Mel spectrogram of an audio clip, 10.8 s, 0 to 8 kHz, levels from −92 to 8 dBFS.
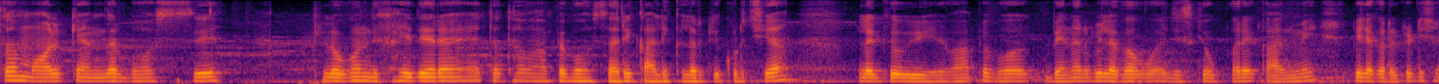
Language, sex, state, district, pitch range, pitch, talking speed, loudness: Hindi, male, Uttar Pradesh, Ghazipur, 120-135 Hz, 125 Hz, 220 wpm, -24 LUFS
